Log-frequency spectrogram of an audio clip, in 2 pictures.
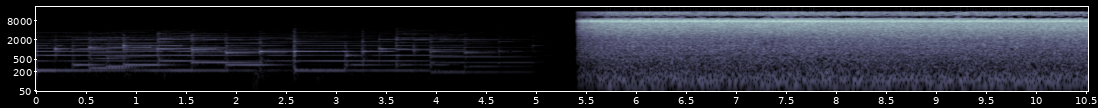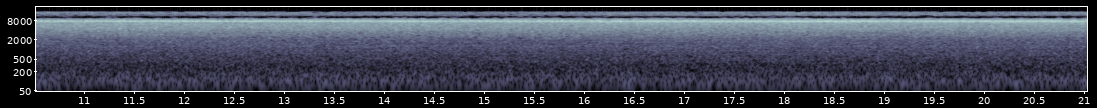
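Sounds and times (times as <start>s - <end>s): waterfall rushing: 5.4s - 21.0s.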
